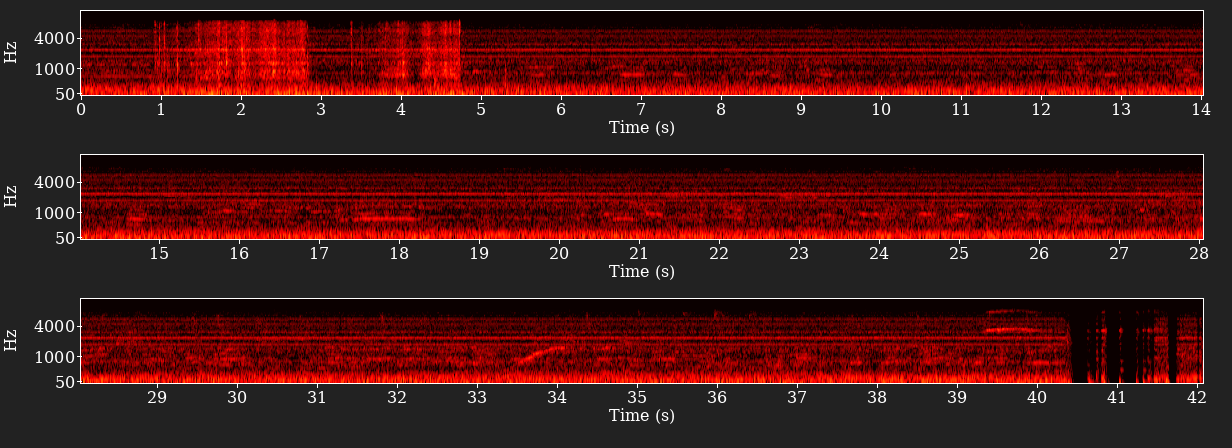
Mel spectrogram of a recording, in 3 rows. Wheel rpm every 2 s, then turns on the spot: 10, 20, 10, 0, 0, 0, 0, 0, 0, 0, 0, 0, 0, 0, 0, 0, 0, 0, 0, 0, 0.
4-6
